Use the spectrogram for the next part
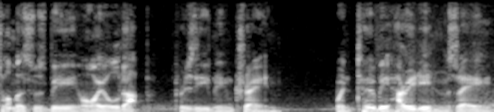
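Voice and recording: A speaker reading aloud in a natural voice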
